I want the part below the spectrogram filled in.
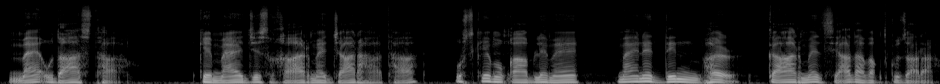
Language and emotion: Urdu, sad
